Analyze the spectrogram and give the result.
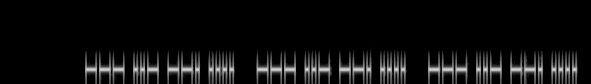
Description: Morse code, heard as a keyed tone, about 36 wpm, 700 Hz. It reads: OUGH OUGH OUGH
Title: Multi-letter Phonemes Repeated 3x 35wpm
